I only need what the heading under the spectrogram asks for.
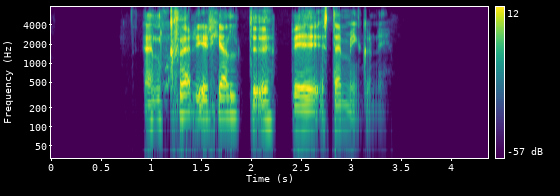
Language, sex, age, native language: Icelandic, male, 20-29, Icelandic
